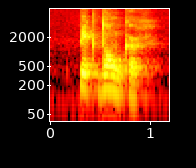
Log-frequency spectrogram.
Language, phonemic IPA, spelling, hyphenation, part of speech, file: Dutch, /ˌpɪkˈdɔŋ.kər/, pikdonker, pik‧don‧ker, adjective, Nl-pikdonker.ogg
- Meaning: pitch-dark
